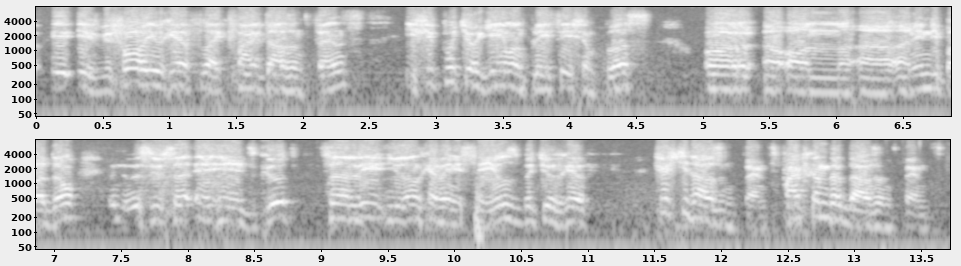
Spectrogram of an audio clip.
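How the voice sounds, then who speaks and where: A man's voice: on the high side, normal speed, noisy background. A man from Bulgaria chatting casually on a gaming podcast, rambling and often repeating his words. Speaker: podcast host.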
